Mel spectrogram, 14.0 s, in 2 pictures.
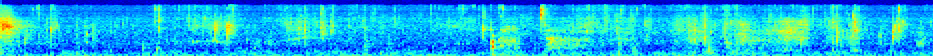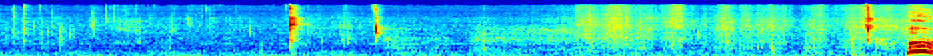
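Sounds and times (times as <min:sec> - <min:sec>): close-miked chewing: 0:00.0 - 0:09.9.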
